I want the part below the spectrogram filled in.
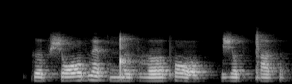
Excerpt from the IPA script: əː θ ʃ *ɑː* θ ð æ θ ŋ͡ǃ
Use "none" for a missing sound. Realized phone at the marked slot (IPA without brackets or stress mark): ɔː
